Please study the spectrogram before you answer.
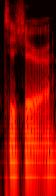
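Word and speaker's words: Teixeira: is he fighting glover yeah to share glover tahara tashira to shara that's what it is oh i thought joshera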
